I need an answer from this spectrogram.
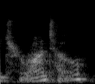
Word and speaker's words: Toronto: know that canadians say toronto they don't say that maybe somebody from toronto won't say toronto no trump but the t at the last t is silent it's like toronto toronto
